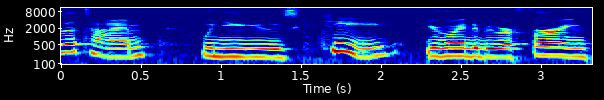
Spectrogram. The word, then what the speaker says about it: chi: who, and that is chi. Chi, remember in Italian, when the C is followed by an H, it sounds like a K, and the I always sounds like E, so chi, not chi, okay?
